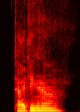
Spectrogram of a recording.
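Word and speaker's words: Taittinger: Das hat sich dann positiv entwickelt und ähm, ja, Teitinger ist einer der Namen, die ein bisschen deutscher klingen wie Moe Chandon oder Clicot.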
